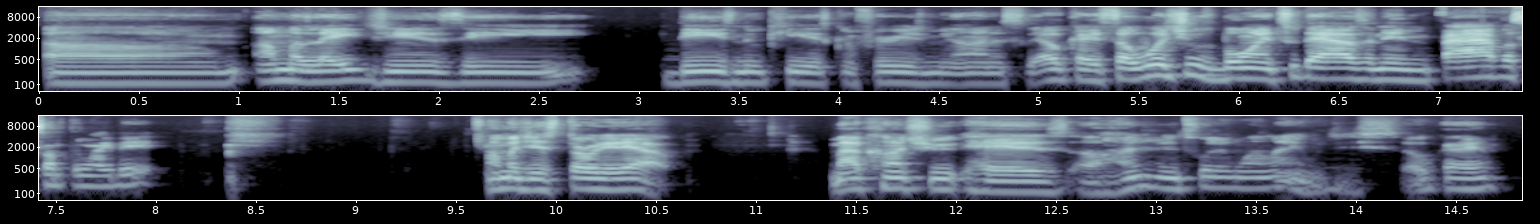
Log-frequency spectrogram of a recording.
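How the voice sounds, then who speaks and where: A man with a Southern accent from the southern United States hosts a livestream, speaking at a medium pitch and a measured pace. He's a language content creator who chats casually and colloquially, often repeating phrases and switching between English and French.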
